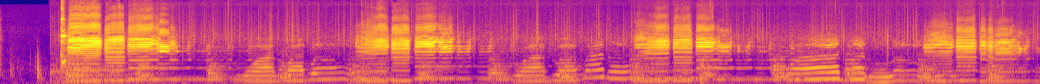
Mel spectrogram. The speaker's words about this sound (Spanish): De este modo descubre las grabaciones de …, en concreto el scat de …, que suena algo así.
